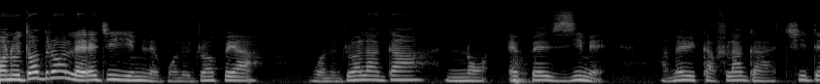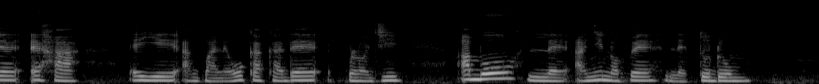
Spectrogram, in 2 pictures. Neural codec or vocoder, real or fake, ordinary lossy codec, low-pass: none; real; MP3, 64 kbps; 14.4 kHz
